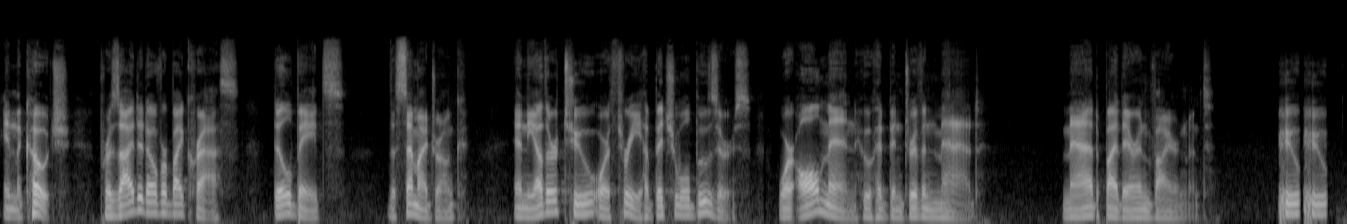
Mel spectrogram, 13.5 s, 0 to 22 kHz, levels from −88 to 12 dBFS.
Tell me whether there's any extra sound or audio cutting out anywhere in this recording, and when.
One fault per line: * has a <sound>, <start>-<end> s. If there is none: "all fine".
* has a laugh, 12.8-13.3 s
